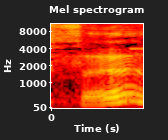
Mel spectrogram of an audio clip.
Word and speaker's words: pho: I sort written somewhere that's pronounced fur like if you are well of course we people who speak English fur is something you find on animals so but that's how they pronounce the word the letters the pho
